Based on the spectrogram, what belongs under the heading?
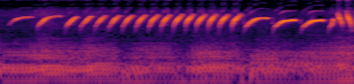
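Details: Canary roll used to train young canaries: steady run of rising whistled chirps about four per second with a few longer upslurs, over a noticeable low droning background.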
